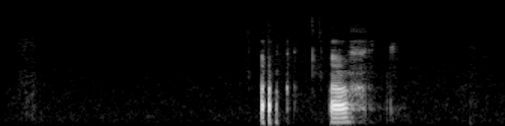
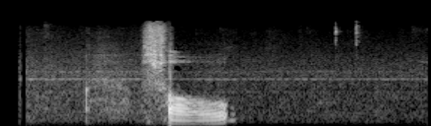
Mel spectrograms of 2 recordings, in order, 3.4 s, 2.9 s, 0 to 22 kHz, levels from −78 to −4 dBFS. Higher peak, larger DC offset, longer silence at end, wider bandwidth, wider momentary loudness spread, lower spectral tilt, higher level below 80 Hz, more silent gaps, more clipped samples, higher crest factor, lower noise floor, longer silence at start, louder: about the same, -2 dBFS vs 0 dBFS; neither; second, 0.95 s vs 1.3 s; about the same, 12 kHz vs 11.5 kHz; about the same, 23 LU vs 24 LU; first, -6 dB/octave vs -2 dB/octave; second, -68 dBFS vs -60 dBFS; neither; neither; about the same, 22 dB vs 22 dB; first, -65 dBFS vs -44 dBFS; first, 1.75 s vs 0.15 s; second, -19 LUFS vs -16 LUFS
